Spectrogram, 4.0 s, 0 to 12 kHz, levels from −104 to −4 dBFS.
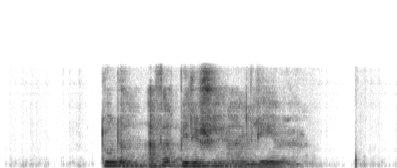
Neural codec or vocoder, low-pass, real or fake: codec, 16 kHz, 4.8 kbps, FACodec; 7.2 kHz; fake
